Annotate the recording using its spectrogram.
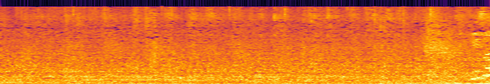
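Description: A steady, even hiss of noise with no distinct events.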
